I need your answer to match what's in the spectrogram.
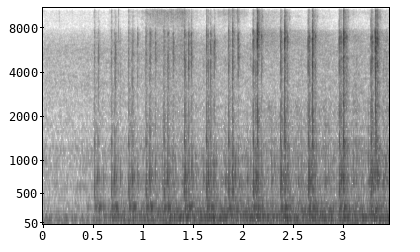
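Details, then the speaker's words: Heating-system radiator valve installed against its flow arrow: rapid irregular metallic tapping, about three knocks a second, as reversed flow makes the valve cone vibrate. Fix is reinstalling the valve with the arrow matching flow direction. "if flow goes this direction it creates a movement of the the cone and it starts to vibrate and here it comes the the banging the the knocking noise in the system"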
